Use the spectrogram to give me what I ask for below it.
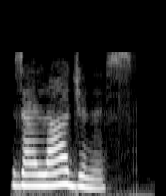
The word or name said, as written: xylogenous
